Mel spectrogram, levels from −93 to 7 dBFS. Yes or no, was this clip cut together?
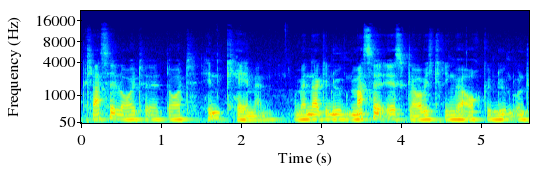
yes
